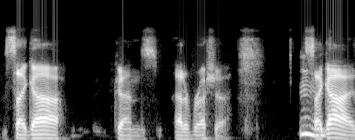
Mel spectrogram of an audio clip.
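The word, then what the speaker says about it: Saiga: guns out of Russia Saga is how it's pronounced uh it's an animal and anyone listening I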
